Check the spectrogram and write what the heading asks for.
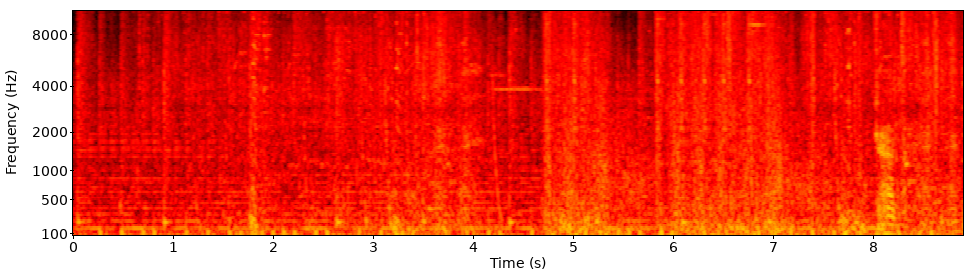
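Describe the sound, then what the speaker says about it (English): Loud gunfire from a weapon in a first-person shooter video game, with a steady stream of sharp shots and mechanical clatter layered over busy game sound throughout. "That gun's got a good sound"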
